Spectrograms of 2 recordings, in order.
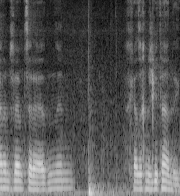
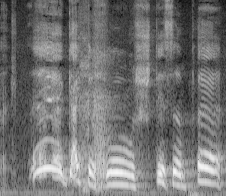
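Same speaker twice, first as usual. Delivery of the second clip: high wailing sob, much louder; mock crying; 9 semitones higher, 8 dB louder, much slower than usual. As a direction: wail like a weeping woman. Acting a crying complaint. (gespieltes Weinen)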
